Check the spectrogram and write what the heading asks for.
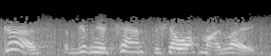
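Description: High-pitched, eager tavern gal, Miss Duffy. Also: female voice, animated, moderate pace. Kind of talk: 1940s radio comedy acting. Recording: noisy muffled old radio broadcast, audience behind.

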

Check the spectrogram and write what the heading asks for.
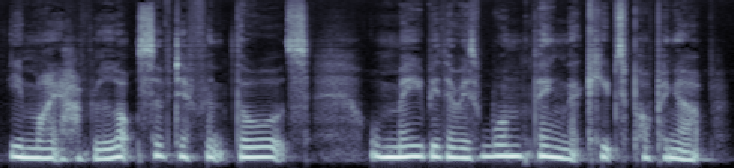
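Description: A woman narrating a sleep story as a guided relaxation, in a gentle, hushed and breathy manner with long pauses. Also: on the low side, steady tone, dry recording, clean studio sound. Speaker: podcast host, sleep meditation narrator.

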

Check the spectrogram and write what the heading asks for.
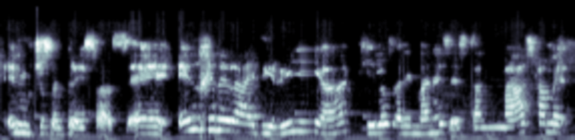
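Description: Woman, German accent, non-native speaker. Expert interview guest, unhurried and hesitant, music underneath. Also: on the high side, highs cut off. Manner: hesitant, searching for words. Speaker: interview guest, customer service technology expert. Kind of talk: interview answers.

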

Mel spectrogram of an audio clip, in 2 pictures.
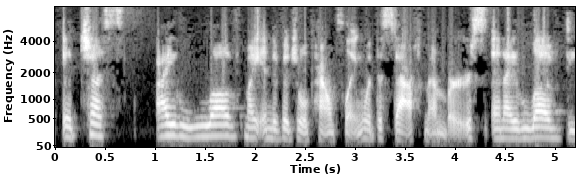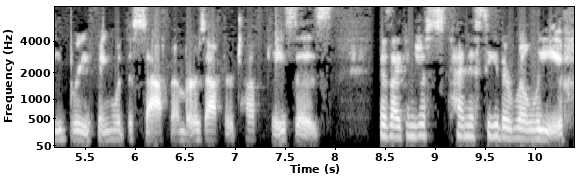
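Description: A woman's voice: low-pitched, dry recording. A woman working as a veterinary social worker, answering interview questions earnestly and searching for words now and then.

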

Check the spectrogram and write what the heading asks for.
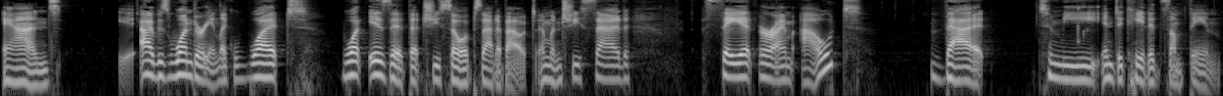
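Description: Low-voiced woman recapping with blunt indignation. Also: a little slow, vocal fry, no echo, clean studio sound. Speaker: podcast co-host. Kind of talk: casual recap chat.

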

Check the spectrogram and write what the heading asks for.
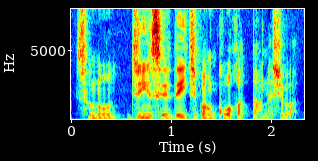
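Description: A man co-hosting a podcast in relaxed casual chat, telling stories with sudden jumps of excitement. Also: normal speed. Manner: relaxed, chatty, animated storytelling with sudden rises in pitch. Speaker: podcast co-host.

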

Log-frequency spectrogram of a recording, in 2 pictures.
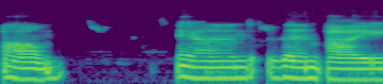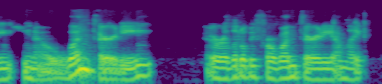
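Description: Low, gravelly-voiced woman telling a story. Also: a little mellow. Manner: chatty, full of "like" and "you know" fillers; acts out her own past remarks in quotes. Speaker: interview guest. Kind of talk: casual storytelling.

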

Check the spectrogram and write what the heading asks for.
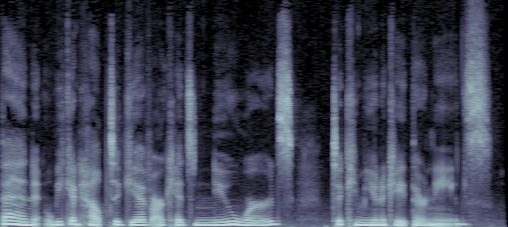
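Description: A woman's voice: lowish voice, measured pace, gravelly, dark tone, no echo. A mother talking earnestly and candidly to parents, in a conversational way, as a parenting educator. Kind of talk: talk to parents.

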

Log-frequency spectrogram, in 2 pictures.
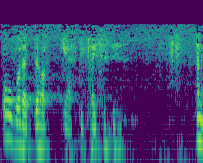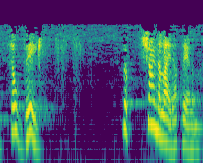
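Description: A woman's voice: lowish voice, expressive, measured pace, pauses often, big-room sound, soft background music. An actress playing an anxious but plucky lady companion to a detective, dramatic, in old-time radio mystery style. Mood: uneasy. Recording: muffled old radio recording.

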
